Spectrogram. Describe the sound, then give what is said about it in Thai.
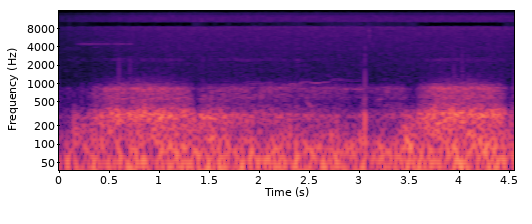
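Muffled breathing heard as a doctor listens to the lungs through a stethoscope, with slow rushing inhales and exhales and a faint, thin whistling wheeze threaded into the exhale. No talking. “อันนี้จะเปิดให้ฟังว่าเวลาหมอฟังเสียงปอดแล้วเสียงวีดที่ได้ยินจากสเตทเป็นยังไง”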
